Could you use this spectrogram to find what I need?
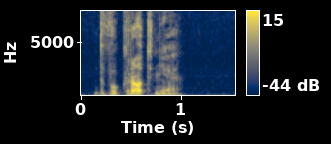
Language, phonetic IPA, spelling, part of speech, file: Polish, [dvuˈkrɔtʲɲɛ], dwukrotnie, adverb, Pl-dwukrotnie.ogg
